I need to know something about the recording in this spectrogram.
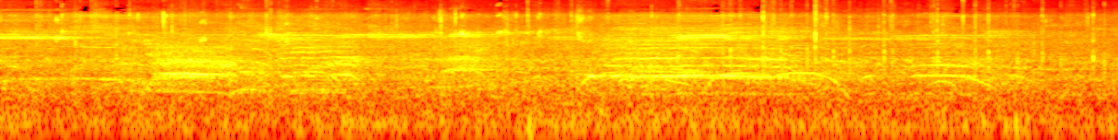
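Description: A volleyball is struck with hollow thumps.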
